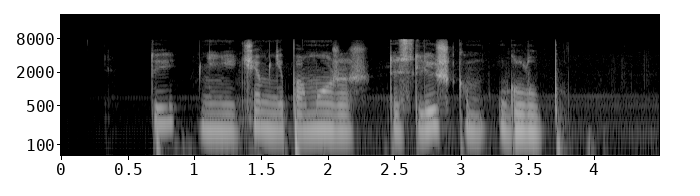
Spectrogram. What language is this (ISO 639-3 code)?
rus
